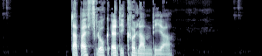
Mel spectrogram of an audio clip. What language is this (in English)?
German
